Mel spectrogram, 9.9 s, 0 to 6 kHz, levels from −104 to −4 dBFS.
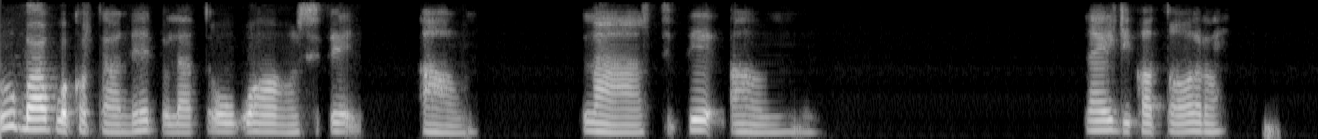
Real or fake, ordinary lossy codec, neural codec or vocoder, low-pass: fake; none; codec, 16 kHz, 0.8 kbps, ZipCodec; 5.4 kHz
